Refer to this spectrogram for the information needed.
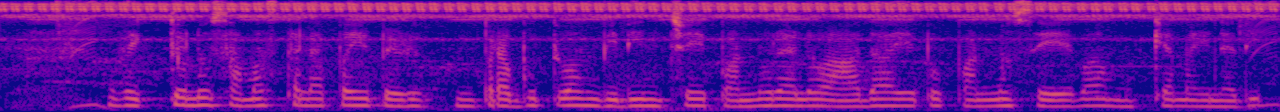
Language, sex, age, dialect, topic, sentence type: Telugu, female, 31-35, Southern, banking, statement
